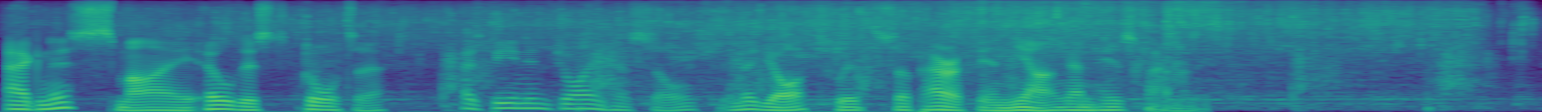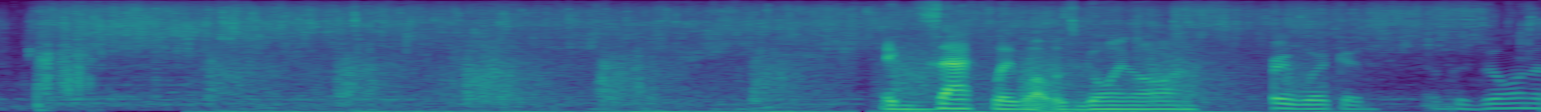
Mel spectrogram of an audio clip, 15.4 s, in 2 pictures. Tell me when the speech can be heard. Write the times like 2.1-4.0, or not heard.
0.0-6.0, 12.1-15.3.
